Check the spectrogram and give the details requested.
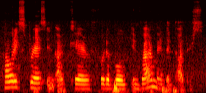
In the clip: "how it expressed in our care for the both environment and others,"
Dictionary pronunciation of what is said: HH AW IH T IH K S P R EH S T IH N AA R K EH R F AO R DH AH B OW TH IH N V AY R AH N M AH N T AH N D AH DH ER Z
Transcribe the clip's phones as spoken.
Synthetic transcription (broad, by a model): HH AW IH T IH K S P R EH S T IH N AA W K EH R F AO R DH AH B OW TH IH N V AY R AH N M AH N T AH N D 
